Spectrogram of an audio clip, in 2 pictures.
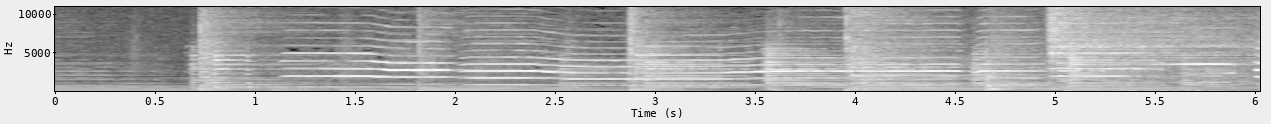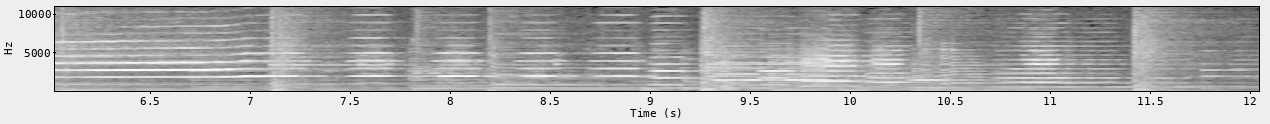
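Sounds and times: acoustic guitar: 0:00.0 - 0:12.0
harmonica: 0:00.0 - 0:12.0
plucked double bass: 0:00.0 - 0:12.0.

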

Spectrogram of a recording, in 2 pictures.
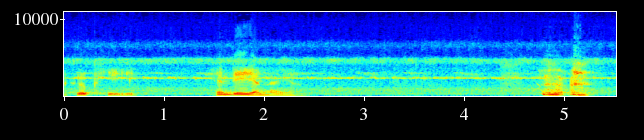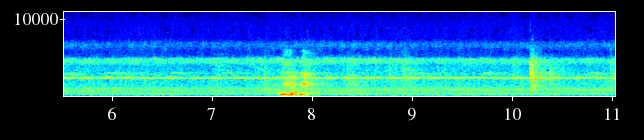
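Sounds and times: high whine: 0:00.0 - 0:11.0
tape hiss: 0:00.0 - 0:11.0.

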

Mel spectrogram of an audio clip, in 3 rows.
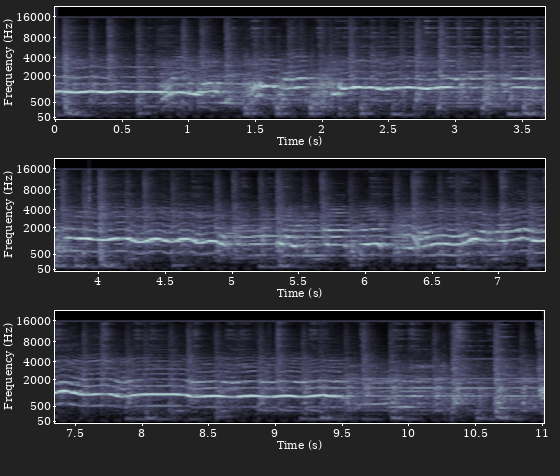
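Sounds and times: woman singing folk song: 0:00.0 - 0:09.8
drum beats: 0:00.0 - 0:11.0
violin: 0:00.0 - 0:11.0.

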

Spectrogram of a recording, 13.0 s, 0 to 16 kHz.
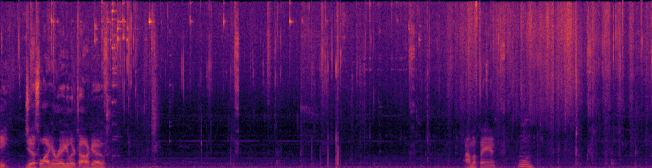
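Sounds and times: quiet chewing: 0:02.3 - 0:09.3.

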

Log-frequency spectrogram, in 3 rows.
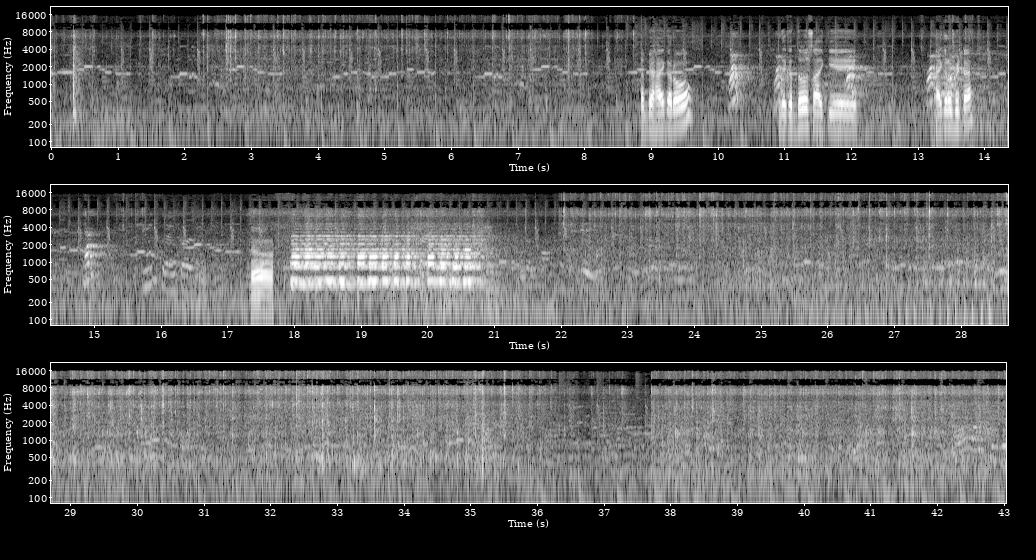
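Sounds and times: plastic wheels rattling over pavers: 0:00.0 - 0:43.0
toy horn high tone: 0:17.9 - 0:21.2.

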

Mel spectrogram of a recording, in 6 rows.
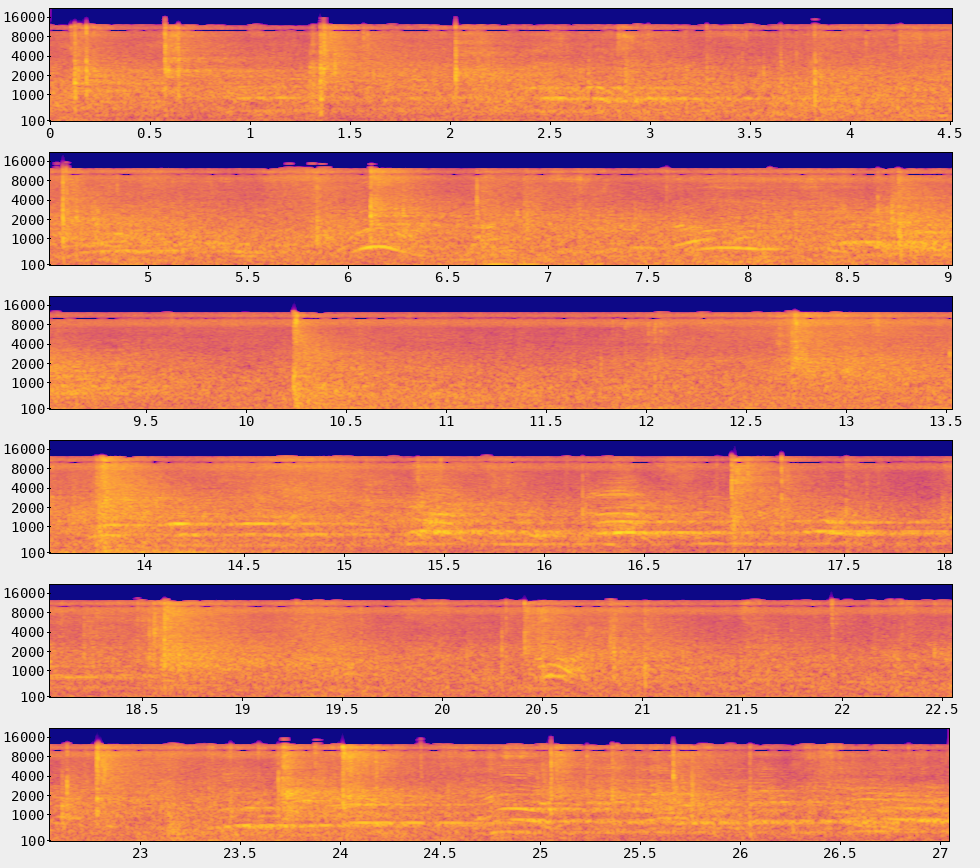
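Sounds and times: hockey sticks and puck knocking: 0:00.0 - 0:09.4, 0:10.2 - 0:11.0, 0:11.7 - 0:27.0.

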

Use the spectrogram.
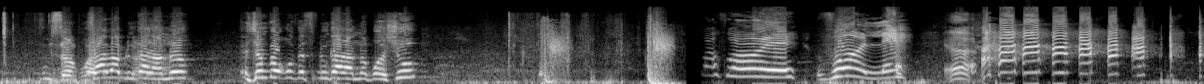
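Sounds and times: young boy laughing: 0:08.9 - 0:12.0.

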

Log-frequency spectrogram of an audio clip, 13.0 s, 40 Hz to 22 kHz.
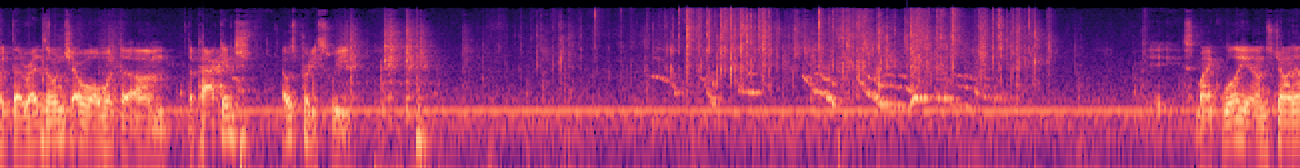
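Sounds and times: steady hum: 0:00.0 - 0:13.0
foil wrapper crinkling: 0:05.0 - 0:10.8.

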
